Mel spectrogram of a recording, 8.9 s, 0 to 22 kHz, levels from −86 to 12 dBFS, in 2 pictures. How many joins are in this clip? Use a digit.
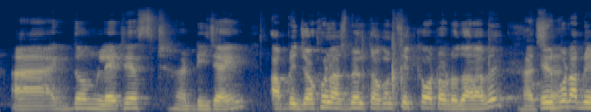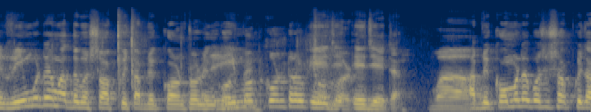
1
